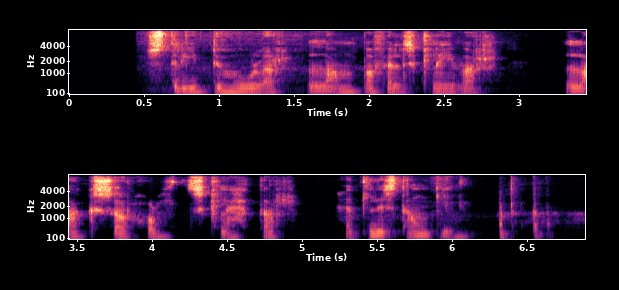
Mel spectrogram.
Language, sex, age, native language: Icelandic, male, 20-29, Icelandic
